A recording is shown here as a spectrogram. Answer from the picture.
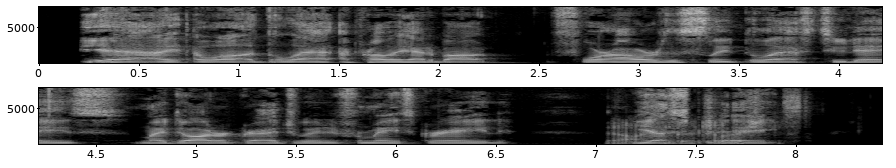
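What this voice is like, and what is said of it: Raspy voice. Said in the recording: “You're sounding a bit raspy there, mate.”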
